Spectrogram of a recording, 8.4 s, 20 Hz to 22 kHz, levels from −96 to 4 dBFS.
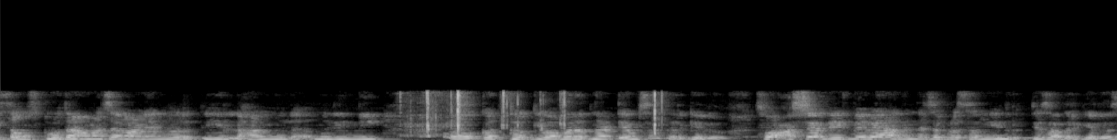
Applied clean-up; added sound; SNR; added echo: none; Camera; 7 dB; reverberation time 0.2 s.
